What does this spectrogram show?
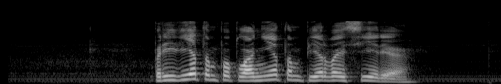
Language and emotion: Russian, positive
